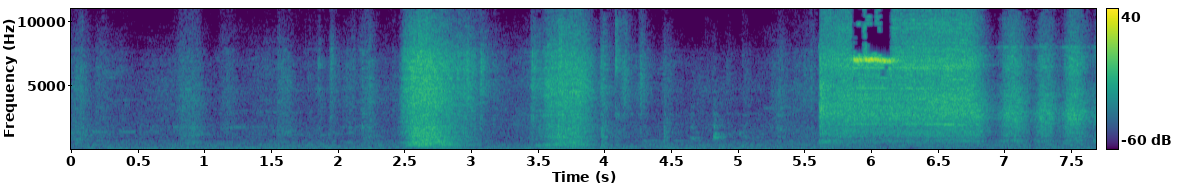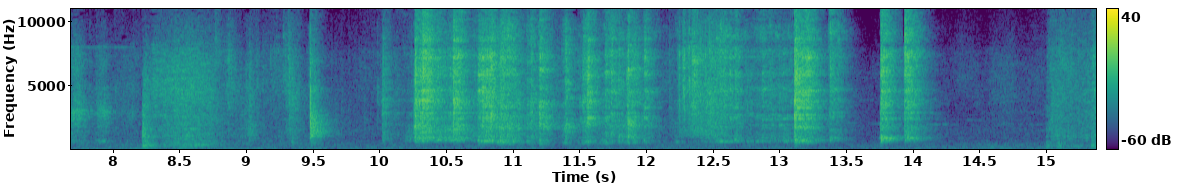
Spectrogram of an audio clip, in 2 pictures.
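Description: Wooden boards being handled and slid against one another: a string of irregular scraping and rubbing noises, with a longer, brighter scrape about six seconds in.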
